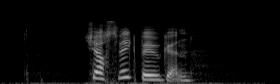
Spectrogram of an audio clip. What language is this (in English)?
Norwegian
